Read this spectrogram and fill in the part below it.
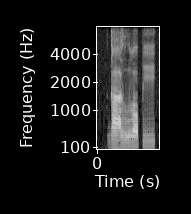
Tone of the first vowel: low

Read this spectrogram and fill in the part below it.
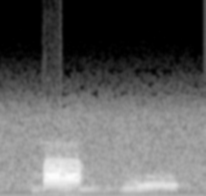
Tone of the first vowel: falling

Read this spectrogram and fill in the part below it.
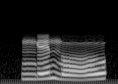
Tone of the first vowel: rising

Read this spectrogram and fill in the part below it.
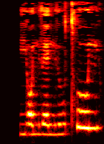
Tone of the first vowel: low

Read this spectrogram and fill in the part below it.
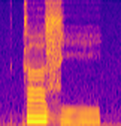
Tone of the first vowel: high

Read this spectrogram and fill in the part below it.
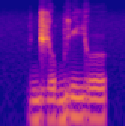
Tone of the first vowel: low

